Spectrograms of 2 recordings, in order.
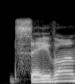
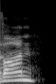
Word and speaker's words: Sevon: How are you supposed to say it? You know how to say it? Save on like the store? Anyway, I'm getting Isn't it bogged down. Sevon? That's how you say it.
